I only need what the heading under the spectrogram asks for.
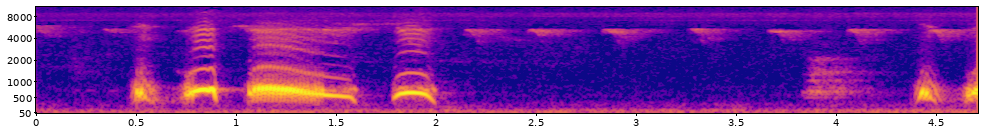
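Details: Trapping decoy dove delivering its phrase: two quick soft coos, a long sliding coo, then a short rounded ending note, followed by quiet and the start of the next phrase.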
